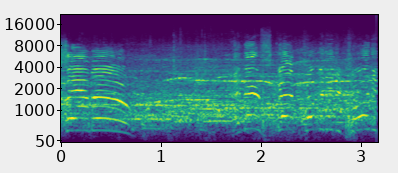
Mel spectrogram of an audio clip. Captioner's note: audience cheers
